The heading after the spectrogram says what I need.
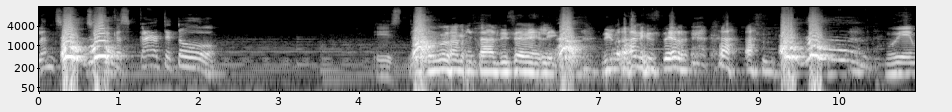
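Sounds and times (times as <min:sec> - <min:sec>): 
speech: 0:00.0 - 0:02.3, 0:04.2 - 0:09.6, 0:10.2 - 0:10.9
dog barking: 0:00.3 - 0:01.1, 0:04.6 - 0:05.0, 0:06.5 - 0:07.0, 0:09.2 - 0:10.2
laughter: 0:06.7 - 0:10.4.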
